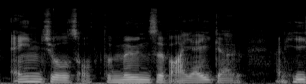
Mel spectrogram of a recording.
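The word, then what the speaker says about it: Iego: a planet that is not called Lego, even though my subtitles thought that it was. Yeah. It's called Iago, spelled with an I.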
